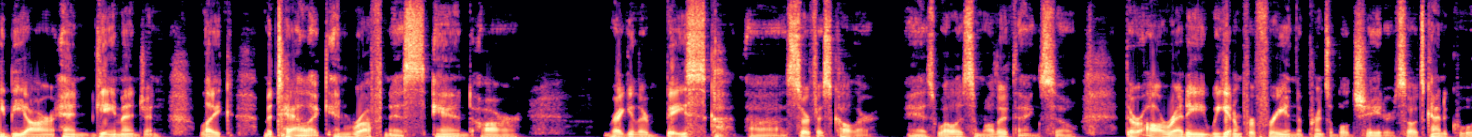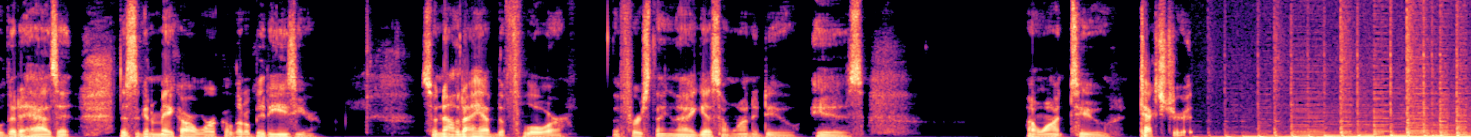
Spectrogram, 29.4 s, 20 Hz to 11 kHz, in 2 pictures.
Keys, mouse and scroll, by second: 20.2-21.6 middle drag, 21.6-24.1 drag.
